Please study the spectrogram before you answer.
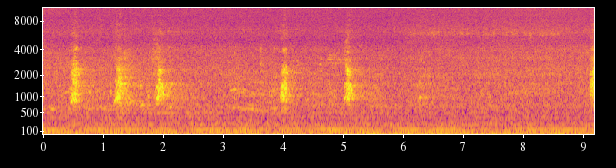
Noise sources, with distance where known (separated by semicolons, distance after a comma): dog barking or whining, near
